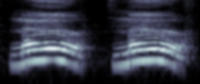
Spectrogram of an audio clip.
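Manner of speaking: a loud, hammed-up moo; cow moo. Man reading a farm picture book, mooing loudly.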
